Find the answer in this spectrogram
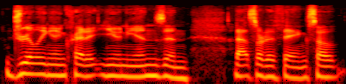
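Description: A man's voice: fairly high pitch, fairly even intonation, normal speed, darkish tone, clean tone, no room sound, clean studio sound. A man hosting a casual podcast with his father, talking in a playful, jokey way. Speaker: podcast host. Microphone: handheld recorder.

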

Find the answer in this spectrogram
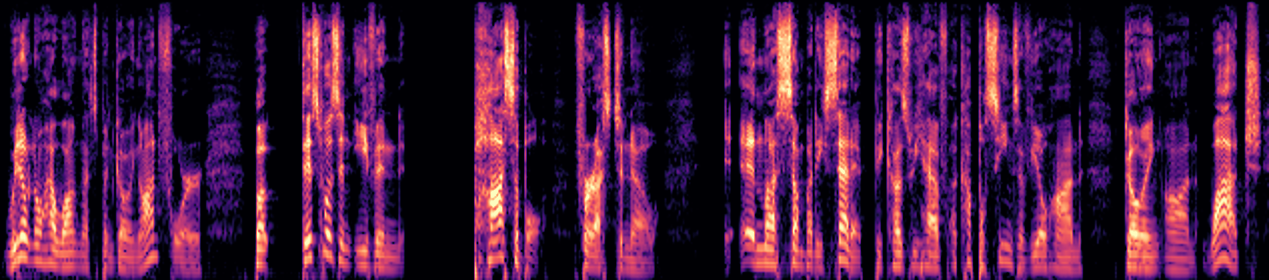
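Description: A male co-host discusses fiction in a middle-pitched voice. He sounds reflective, piecing his analysis together as he talks. The recording is dry and free of echo. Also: very animated, a little slow. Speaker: podcast co-host. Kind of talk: conversational literary story analysis.

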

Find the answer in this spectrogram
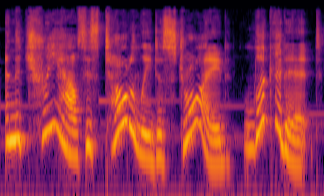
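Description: An eager, awestruck young boy from a children's storybook , acted by a woman, exclaiming in a high voice that swoops about. Music plays behind the voice. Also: wildly swooping pitch, normal speed, fairly bright tone, full character voice. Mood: startled. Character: excitable young boy, awestruck comic-book fan.

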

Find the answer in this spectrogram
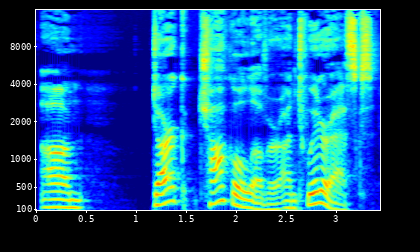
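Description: A man's voice: mid-range voice, huge pitch swings, takes it slowly, slightly rough. A man co-hosting a podcast, upbeat as he reads out listener questions and plugs a website. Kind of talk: casual interview chat.

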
